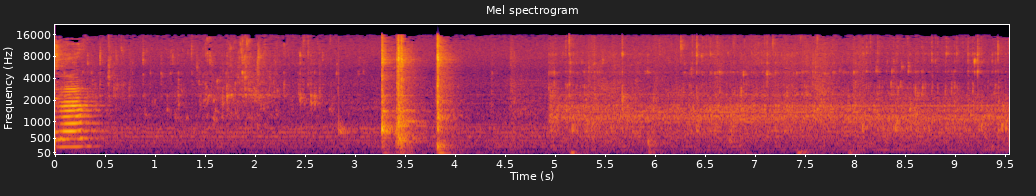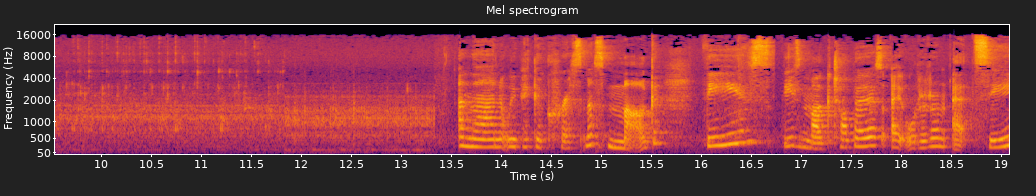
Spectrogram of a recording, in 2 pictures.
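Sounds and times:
milk frother whirring: 0:05.0 - 0:13.4.

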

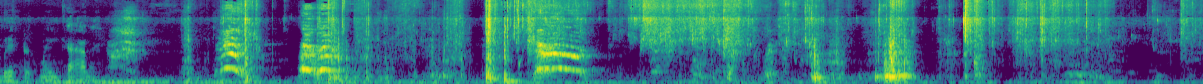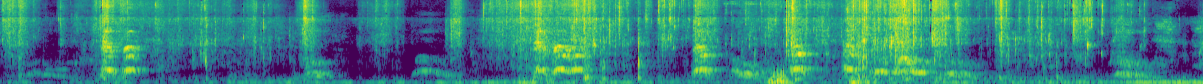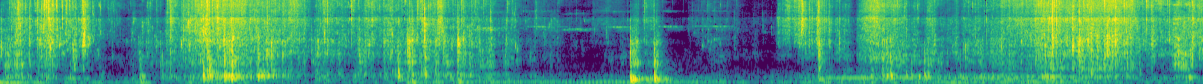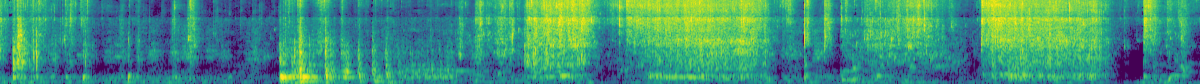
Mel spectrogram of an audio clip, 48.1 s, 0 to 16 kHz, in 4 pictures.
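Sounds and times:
water sloshing and splashing: 0:00.3 - 0:48.0
water pouring off: 0:09.2 - 0:37.3, 0:38.9 - 0:48.0.

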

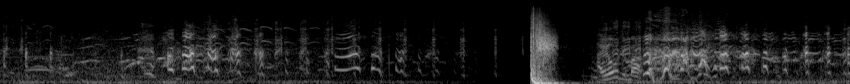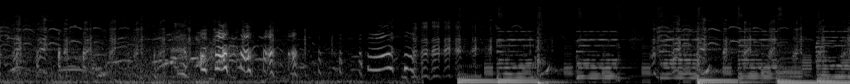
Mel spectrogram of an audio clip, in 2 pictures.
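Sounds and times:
loud whack sound effect: 0:05.3 - 0:05.8.

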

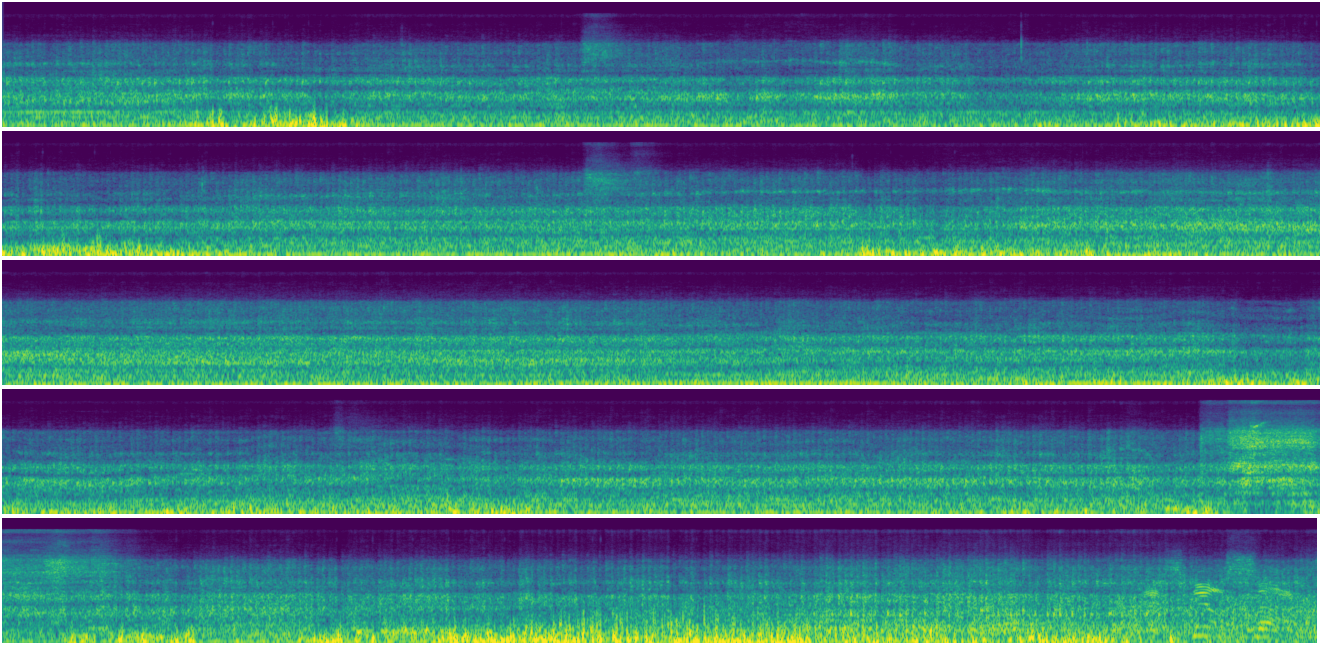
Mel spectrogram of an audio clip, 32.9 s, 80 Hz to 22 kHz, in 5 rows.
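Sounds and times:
diesel truck engine running: 0:00.0 - 0:32.9
air brake hiss: 0:25.8 - 0:27.0.

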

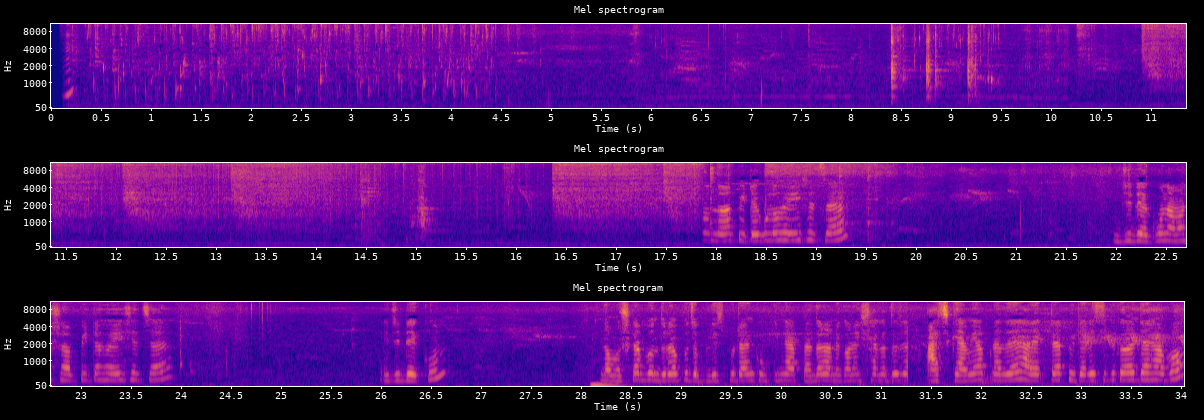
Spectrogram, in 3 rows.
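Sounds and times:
batter sizzling: 0:00.1 - 0:04.8, 0:08.4 - 0:19.8
water splashing into flour: 0:00.2 - 0:04.6.

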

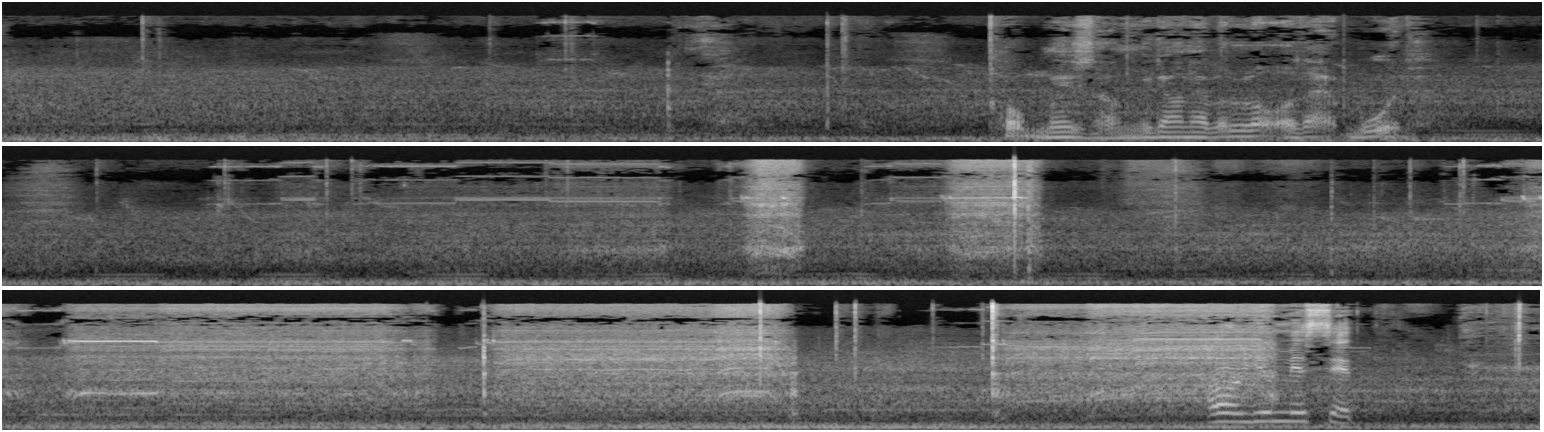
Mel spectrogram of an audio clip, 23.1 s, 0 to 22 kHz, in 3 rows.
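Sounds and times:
sharp clicks: 0:02.3 - 0:03.4, 0:06.6 - 0:23.0
cordless drill driving a screw: 0:08.1 - 0:13.6, 0:14.6 - 0:22.2.

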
